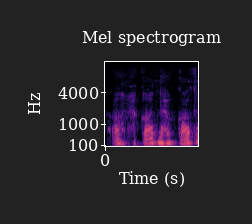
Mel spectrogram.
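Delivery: a real catch of feeling, breathed almost silently; emotional whisper. Real, not acted. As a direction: whisper it as the feeling suddenly hits you. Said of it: "it's making me emotional now".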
